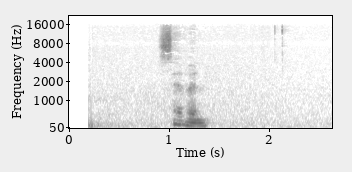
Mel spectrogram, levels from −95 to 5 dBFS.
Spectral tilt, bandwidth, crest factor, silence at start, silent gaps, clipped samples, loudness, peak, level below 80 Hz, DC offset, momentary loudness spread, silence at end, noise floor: -4 dB/octave; 16.5 kHz; 24 dB; 0.2 s; none; under 0.1%; -41 LUFS; -24 dBFS; -76 dBFS; under 0.1%; 25 LU; 0.45 s; -68 dBFS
